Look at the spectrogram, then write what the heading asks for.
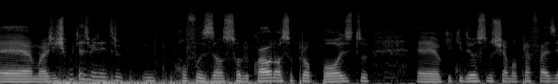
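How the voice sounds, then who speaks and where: Over a silent background in a very clean recording, a man with a fairly high pitch talks at a very fast pace. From Brazil, Goiás (Valparaíso, near Brasília). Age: 20s. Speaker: church member, pastor's son. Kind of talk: podcast interview.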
